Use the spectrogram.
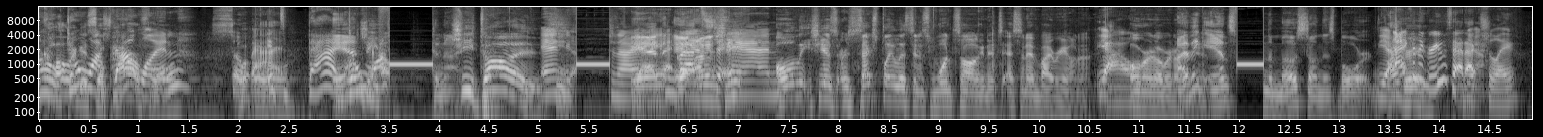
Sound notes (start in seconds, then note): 5.3 beep; 11.9 beep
